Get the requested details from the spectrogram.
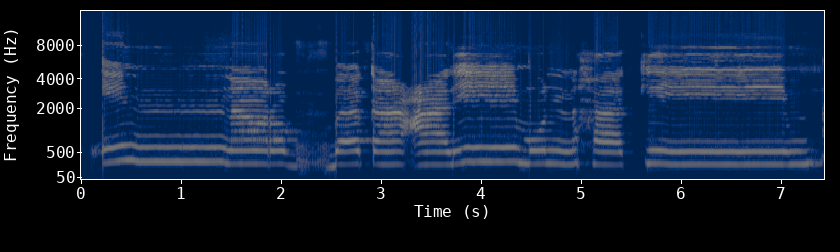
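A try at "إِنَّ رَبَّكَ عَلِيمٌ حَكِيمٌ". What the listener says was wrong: Tinggal ditegaskan lagi Bunda H kecilnya. Ha, hakim. H-nya kurang tegas. Jadi bunyi H-nya itu kerasa nanggung di sini.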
